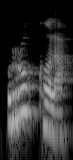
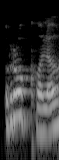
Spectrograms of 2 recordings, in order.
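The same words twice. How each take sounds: First: "Rucola" as ROO-ko-la, falling; model pronunciation. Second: "Rucola" as ROO-ko-la, rising; model pronunciation. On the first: Teacher modelling "Rucola" with a fall, first syllable stressed. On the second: Teacher repeating "Rucola" with a rising tune. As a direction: repeat "Rucola" with a lift at the end. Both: Shown as a demonstration. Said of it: "let's go to the last one".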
